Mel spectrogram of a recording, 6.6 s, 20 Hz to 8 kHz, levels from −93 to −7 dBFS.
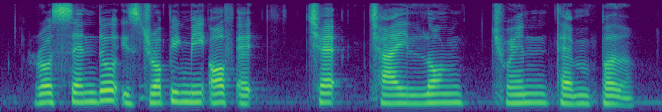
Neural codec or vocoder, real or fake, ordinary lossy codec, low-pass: none; real; none; 7.2 kHz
